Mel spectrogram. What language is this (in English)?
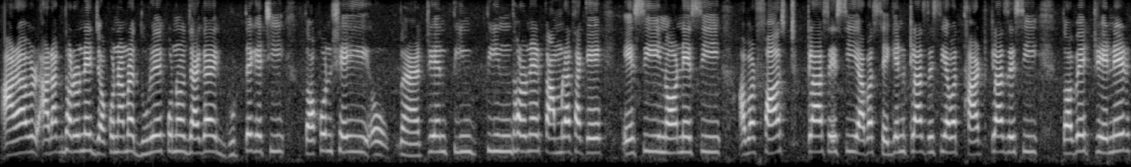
Bangla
